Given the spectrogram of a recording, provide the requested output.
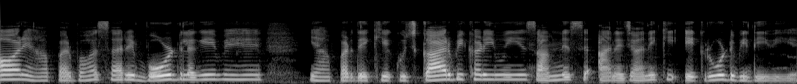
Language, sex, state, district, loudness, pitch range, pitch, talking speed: Hindi, female, Goa, North and South Goa, -20 LUFS, 180-225 Hz, 205 Hz, 220 wpm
